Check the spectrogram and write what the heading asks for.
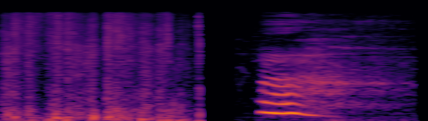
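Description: About a second of rushing, crackly noise that stops abruptly. Then a short voiced sigh or groan falling in pitch, the loudest sound here.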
